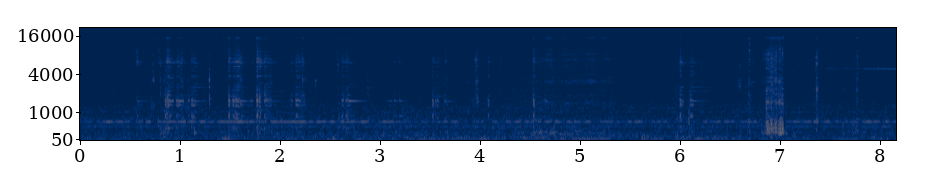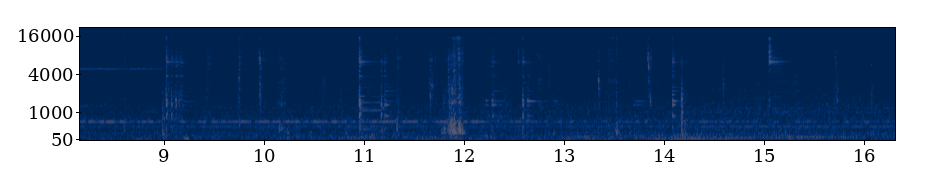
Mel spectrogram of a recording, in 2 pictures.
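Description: Eating by hand from stainless steel bowls: frequent small clicks and scrapes of fingers and food against the steel, with two louder metallic clinks about seven and twelve seconds in. A faint steady tone runs underneath.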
